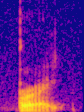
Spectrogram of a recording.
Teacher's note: the consonant represented by the gh is lost completely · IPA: [brɪçt] > [bri:t] > [braɪt]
